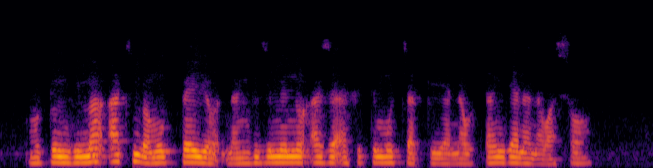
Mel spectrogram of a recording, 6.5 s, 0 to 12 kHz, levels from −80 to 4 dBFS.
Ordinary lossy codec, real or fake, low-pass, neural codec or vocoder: Opus, 16 kbps; real; 7.2 kHz; none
